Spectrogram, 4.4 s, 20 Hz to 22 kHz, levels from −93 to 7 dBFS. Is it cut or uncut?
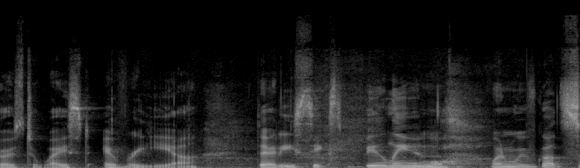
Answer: uncut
